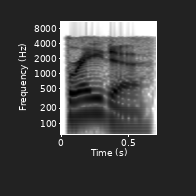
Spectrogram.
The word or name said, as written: Breda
